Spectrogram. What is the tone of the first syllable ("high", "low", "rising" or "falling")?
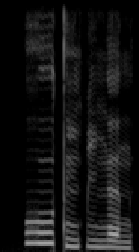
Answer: high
